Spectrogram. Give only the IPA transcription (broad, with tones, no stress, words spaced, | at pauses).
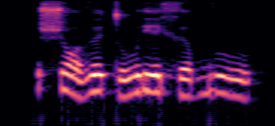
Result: ʃɔ˥˩ðʏ˥tu˩˥ ɾʲe˥xʲɔ˧bu˥˩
